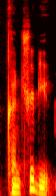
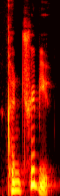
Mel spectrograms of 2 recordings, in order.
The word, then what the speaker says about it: contribute: But the stop T is more natural and more common. Contribute. Just stop the air with the tongue and don't release the T. Contribute. Remember to put the stress on the second syllable.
